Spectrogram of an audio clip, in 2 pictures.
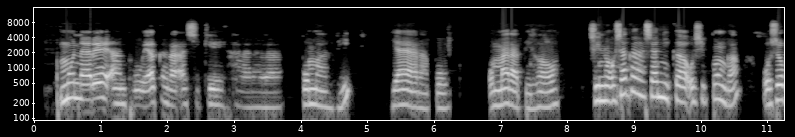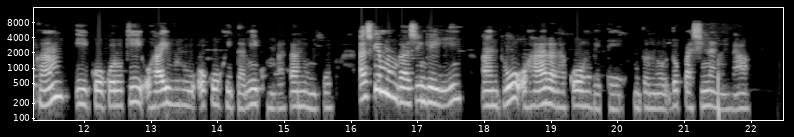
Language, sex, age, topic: Oshiwambo, male, 25-35, finance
